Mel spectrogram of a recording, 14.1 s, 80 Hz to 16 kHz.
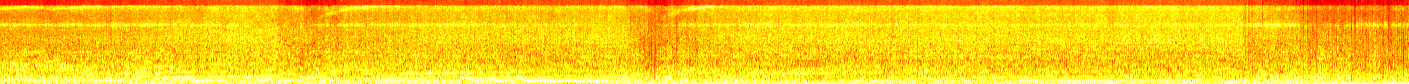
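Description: Ford Mustang's engine at full throttle, heard from inside the cabin, revving up through the gears. The engine note climbs, drops at an upshift about 3 seconds in and again at about 6.5 seconds, then climbs on in the next gear.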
